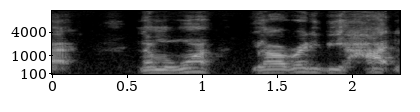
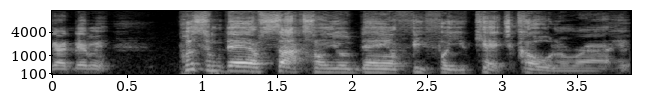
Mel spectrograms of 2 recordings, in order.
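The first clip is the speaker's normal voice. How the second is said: loud put-on old grandma voice; 2 semitones higher, 9 dB louder than usual. Recalling what the elders used to say about catching cold, do your grandma's voice. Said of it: "that's my grandma's voice".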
